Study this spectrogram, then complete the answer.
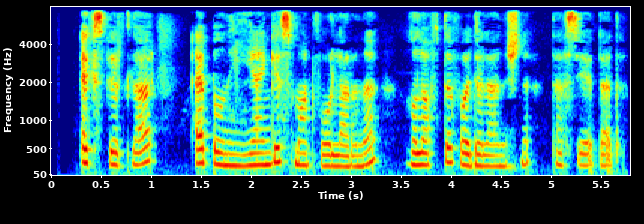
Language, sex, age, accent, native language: Uzbek, female, 18-24, Toshkent shahri, Uzbek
